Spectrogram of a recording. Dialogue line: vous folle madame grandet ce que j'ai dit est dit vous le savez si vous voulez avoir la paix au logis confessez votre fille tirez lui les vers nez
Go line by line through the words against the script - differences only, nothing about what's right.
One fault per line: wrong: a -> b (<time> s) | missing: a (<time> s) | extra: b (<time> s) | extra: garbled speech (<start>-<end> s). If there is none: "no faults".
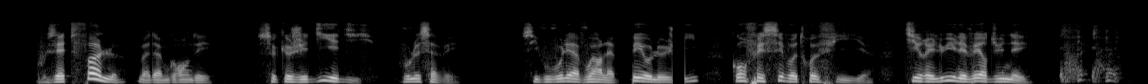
extra: êtes (0.6 s)
extra: du (9.9 s)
